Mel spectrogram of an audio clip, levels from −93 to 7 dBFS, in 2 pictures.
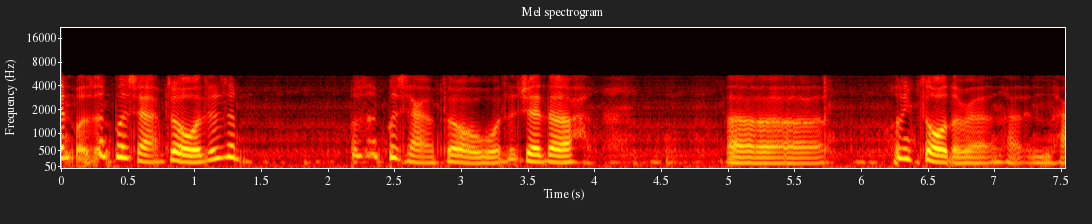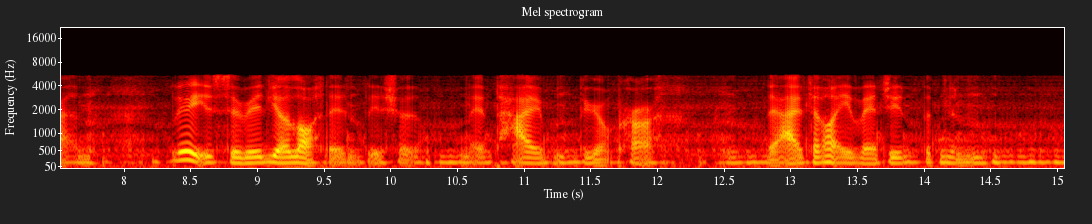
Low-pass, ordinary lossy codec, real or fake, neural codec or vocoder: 5.4 kHz; MP3, 48 kbps; fake; autoencoder, 22.05 kHz, a latent of 192 numbers a frame, VITS, trained on many speakers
